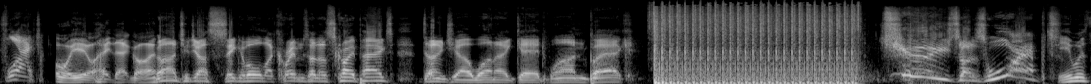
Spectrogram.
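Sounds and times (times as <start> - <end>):
speech: 0.0 - 6.4, 8.8 - 10.8
rapid automatic gunfire sound effect: 6.5 - 8.8.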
